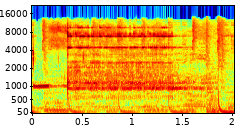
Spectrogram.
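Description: Electronic quiz buzzer-bell signal sounding for about a second and a half over background music with a steady beat. It starts abruptly and cuts off sharply, and it marks a team buzzing in to answer.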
